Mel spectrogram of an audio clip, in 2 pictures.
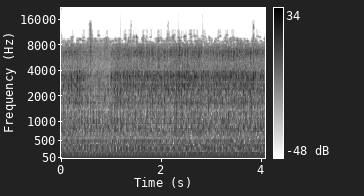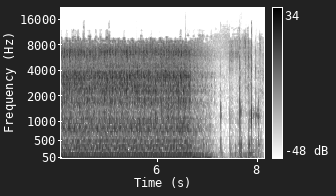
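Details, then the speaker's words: Dodge Charger Scat Pack V8, warm: deep steady rumble cuts off, then dry metallic creaks and ticks, owner thinks from the metal inside the active exhaust valve; exhaust creaking noise. "you can hear that little creaking sound the metal I guess inside for the active valve"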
